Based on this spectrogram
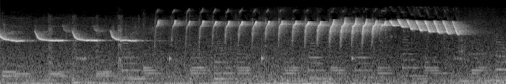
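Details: Bright canary song opening with clear down-slurred whistles, then breaking into a long, rapid, very high rattling trill that ends in a buzzy slide; faint background music throughout.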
